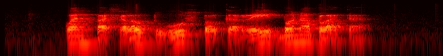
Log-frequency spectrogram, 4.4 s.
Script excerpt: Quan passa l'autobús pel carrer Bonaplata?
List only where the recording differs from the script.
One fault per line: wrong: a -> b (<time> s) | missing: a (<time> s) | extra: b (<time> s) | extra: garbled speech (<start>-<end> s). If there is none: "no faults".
no faults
